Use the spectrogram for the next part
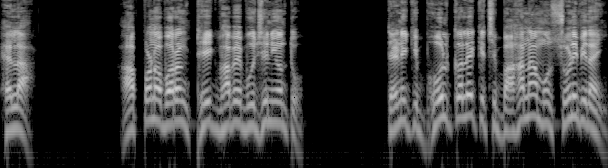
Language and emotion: Odia, angry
